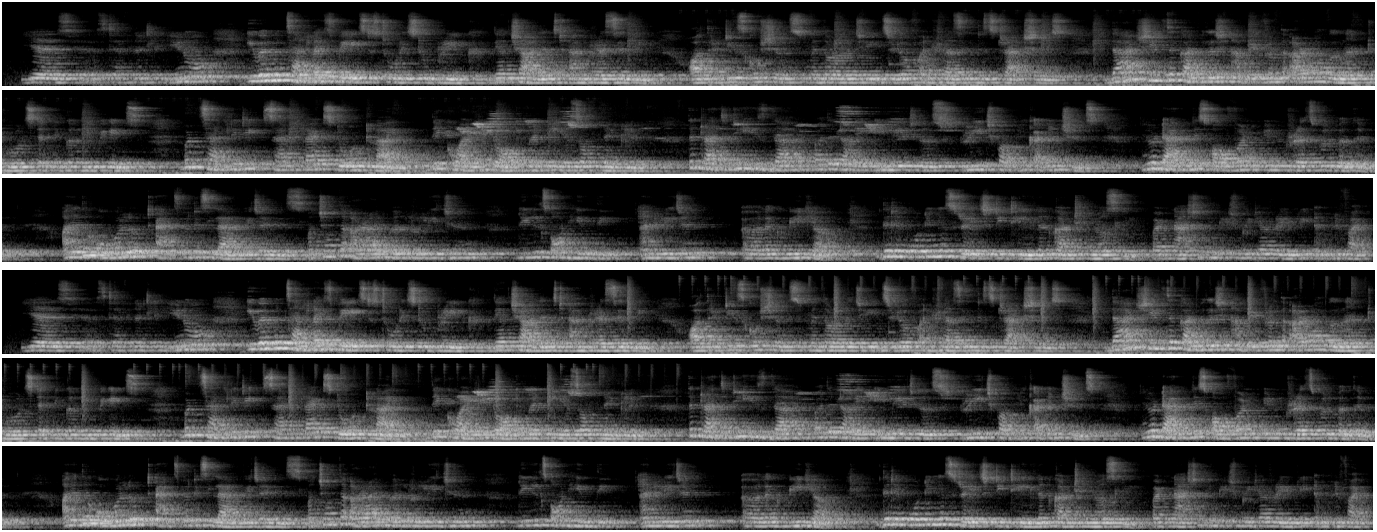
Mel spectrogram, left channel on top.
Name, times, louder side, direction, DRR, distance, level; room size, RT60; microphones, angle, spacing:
voice 1, 0.2-27.4 28.1-32.2 32.6-34.4 34.8-41.0, equal, 15° right, -4 dB, 2.8 m, -20 dB
sound 1, 6.2-20.6, right 2 dB, 75° right, 1.1 m, -37 dB
sound 2, 18.1-23.5, left 2 dB, 20° left, 3.2 m, -35 dB
13.0 x 9.4 x 4.2 m, 2.3 s
head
